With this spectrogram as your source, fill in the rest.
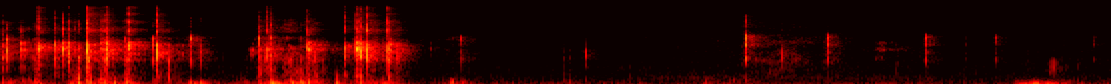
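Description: A rainbow segmented plastic slug fidget toy is held by its head and shaken, its loose articulated segments rattling against each other in two dense, bright clattering bursts. Sparse, sharp plastic clicks follow, then a soft low shuffle at the end.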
